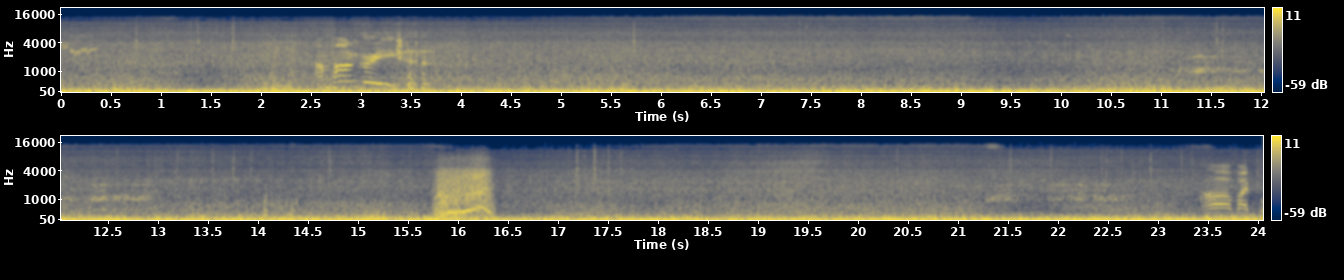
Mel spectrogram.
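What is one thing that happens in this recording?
Wind rushes past a bicycle rider descending at speed.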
